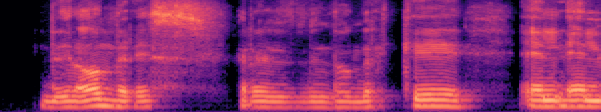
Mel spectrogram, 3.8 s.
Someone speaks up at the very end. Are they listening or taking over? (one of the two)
listening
